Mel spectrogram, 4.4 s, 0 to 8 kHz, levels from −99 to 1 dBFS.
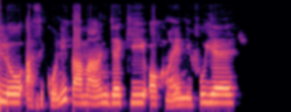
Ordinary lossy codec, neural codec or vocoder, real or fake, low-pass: none; none; real; 7.2 kHz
